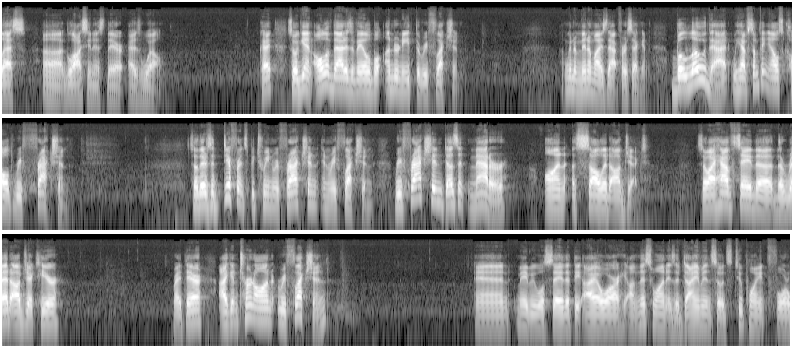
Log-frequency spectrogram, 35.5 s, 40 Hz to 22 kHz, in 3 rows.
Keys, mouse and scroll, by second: 8.7 click, 12.6 click, 18.6 click, 20.5 click, 25.6 click, 28.0 click, 30.0 click, 31.7 click, 32.7 click, 33.7 click, 34.0-35.5 typing.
